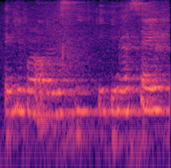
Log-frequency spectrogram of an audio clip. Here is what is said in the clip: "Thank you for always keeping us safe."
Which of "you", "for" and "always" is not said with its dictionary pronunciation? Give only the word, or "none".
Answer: always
